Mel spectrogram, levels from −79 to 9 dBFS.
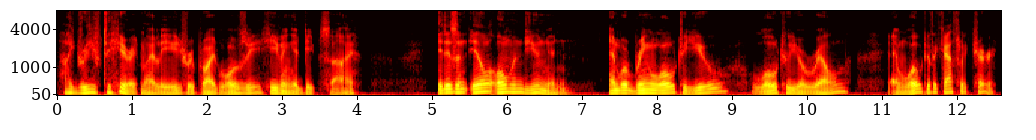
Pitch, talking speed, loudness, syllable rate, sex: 95 Hz, 165 wpm, -19 LUFS, 4.5 syllables/s, male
